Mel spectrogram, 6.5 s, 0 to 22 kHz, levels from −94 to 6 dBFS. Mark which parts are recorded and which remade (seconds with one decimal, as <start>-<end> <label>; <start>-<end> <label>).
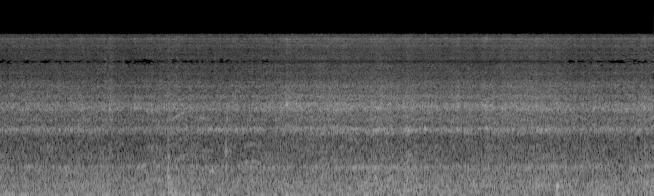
0.0-2.7 recorded; 2.7-5.6 remade; 5.6-6.5 recorded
